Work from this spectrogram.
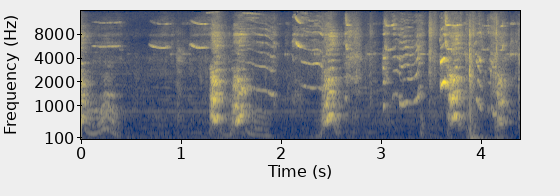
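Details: A dog giving short yipping barks and whines in quick uneven succession, with a low wavering whine at the start and high thin tones between the calls.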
